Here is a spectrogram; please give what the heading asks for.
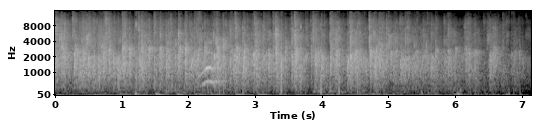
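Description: An audience applauds steadily to thank a guest, dense overlapping claps forming a continuous crackling wash at an even loudness, with a brief whoop or cheer rising near the middle before the clapping tapers slightly at the end.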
